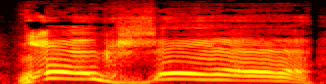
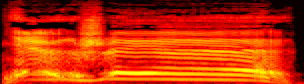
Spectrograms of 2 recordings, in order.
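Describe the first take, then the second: First: High, long, fuller-voiced cheer; shouted cheer. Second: High, drawn-out, held-back cheer; crowd cheer. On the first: Coretti cheering the king with others, high shout. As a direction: shout it high along with the crowd. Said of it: "krzyknął z innymi Coretti". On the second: Crowd around the royal carriage, high mock cheer. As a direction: imitate a crowd's shout without real volume. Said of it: "krzyczano dokoła". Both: A narrator's reading.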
